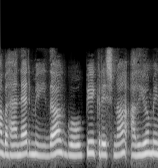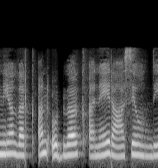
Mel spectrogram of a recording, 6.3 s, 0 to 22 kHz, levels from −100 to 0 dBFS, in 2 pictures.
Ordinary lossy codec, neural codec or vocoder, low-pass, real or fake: none; codec, 16 kHz, 0.5 kbps, X-Codec, WavLM features, trained on Multilingual LibriSpeech; none; fake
